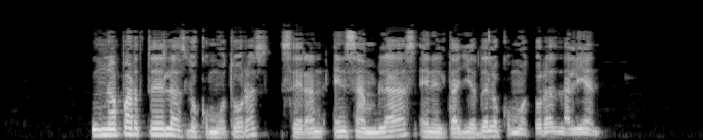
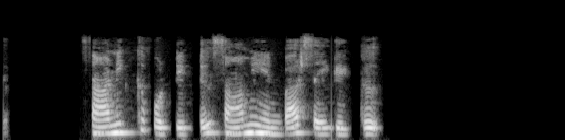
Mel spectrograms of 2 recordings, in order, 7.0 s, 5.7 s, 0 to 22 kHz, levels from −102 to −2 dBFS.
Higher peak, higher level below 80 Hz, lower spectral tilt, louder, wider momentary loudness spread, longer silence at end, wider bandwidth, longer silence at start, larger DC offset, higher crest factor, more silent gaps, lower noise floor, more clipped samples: about the same, -4 dBFS vs -4 dBFS; about the same, -64 dBFS vs -62 dBFS; second, -5 dB/octave vs -6.5 dB/octave; second, -22 LUFS vs -18 LUFS; about the same, 7 LU vs 8 LU; second, 1.05 s vs 1.85 s; first, 9.4 kHz vs 7.6 kHz; first, 0.9 s vs 0.05 s; neither; about the same, 20 dB vs 16 dB; second, none vs 0.10-0.79 s, 3.53-3.59 s; about the same, under -90 dBFS vs under -90 dBFS; neither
